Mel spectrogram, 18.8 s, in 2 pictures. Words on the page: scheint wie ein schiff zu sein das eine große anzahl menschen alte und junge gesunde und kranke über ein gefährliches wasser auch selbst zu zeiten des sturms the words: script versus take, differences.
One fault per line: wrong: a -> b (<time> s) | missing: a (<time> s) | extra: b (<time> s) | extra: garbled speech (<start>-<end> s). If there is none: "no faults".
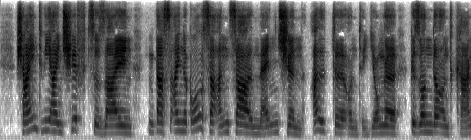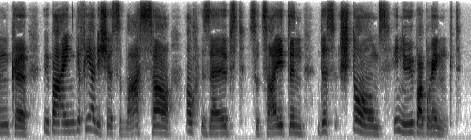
no faults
